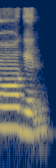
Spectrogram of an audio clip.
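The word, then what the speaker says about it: Morgen: দেখা হয় সেক্ষেত্রে আমরা কি বলতে পারি গুটেন মর্গান ইয়া গুটেন মগেন মগেন নেটিভরা কিন্তু এভাবেই উচ্চারণ করে মগেন মগেন ইয়া এভাবে তারপর মানে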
